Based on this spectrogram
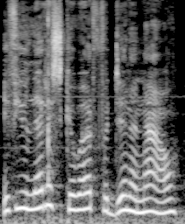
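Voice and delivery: put-on high girlish voice, hushed and careful; a young girl reassuring her friend; Polly, a young girl. A narrator's reading. Polly's voice in the story.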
